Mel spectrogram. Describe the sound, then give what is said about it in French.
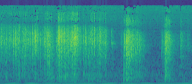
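Paper rustles and crinkles as a letter is slipped into an envelope and the flap is closed. Several soft, uneven bursts of crumpling sound play over a low, steady hum. “mets la lettre dans une enveloppe. La ferme.”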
